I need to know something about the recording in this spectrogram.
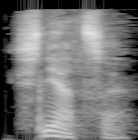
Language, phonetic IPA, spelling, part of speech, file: Russian, [ˈsnʲat͡sːə], сняться, verb, Ru-сняться.ogg
- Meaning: 1. to have one's photograph taken 2. to act in a film 3. passive of снять (snjatʹ)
